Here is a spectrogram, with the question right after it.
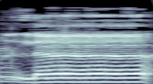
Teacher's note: الف مدہ 1 سیکنڈ لام کو کھینچنا ہے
